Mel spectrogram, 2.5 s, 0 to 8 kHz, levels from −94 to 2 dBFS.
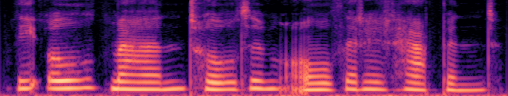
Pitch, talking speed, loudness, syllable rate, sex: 220 Hz, 210 wpm, -17 LUFS, 4.7 syllables/s, female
